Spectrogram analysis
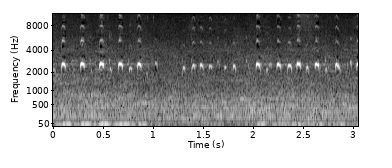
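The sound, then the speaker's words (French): A common redshank gives rapid bursts of clear, high piping whistles, note after note in an insistent rhythmic series, against a soft background hiss. “Le chevalier gambette.”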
